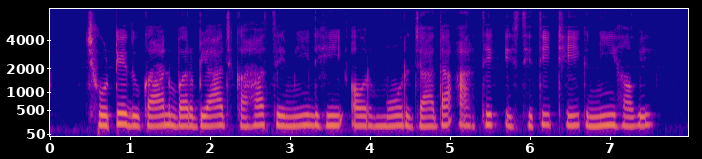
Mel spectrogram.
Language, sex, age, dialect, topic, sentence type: Chhattisgarhi, female, 31-35, Northern/Bhandar, banking, question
